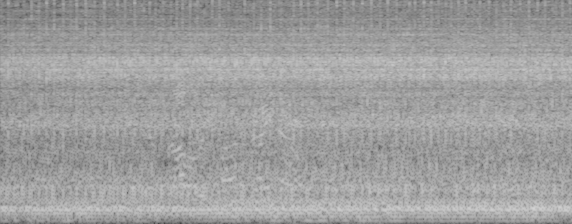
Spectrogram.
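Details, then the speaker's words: Stihl chainsaw reassembled after not starting or running, old carburetor and fuel line suspected, little adjustment needed: loud, steady two-stroke buzz with even, unbroken pitch, no stumbling or surging; normal running. "I think we got a good running saw there I think the owner will be happy with it I didn't even have to do much adjusting on it so that's a good thing"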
